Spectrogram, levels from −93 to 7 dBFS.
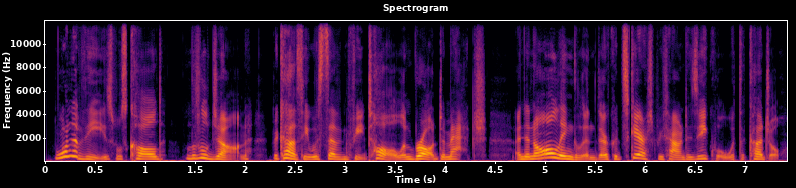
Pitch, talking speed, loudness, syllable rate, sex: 225 Hz, 250 wpm, -19 LUFS, 6.7 syllables/s, female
